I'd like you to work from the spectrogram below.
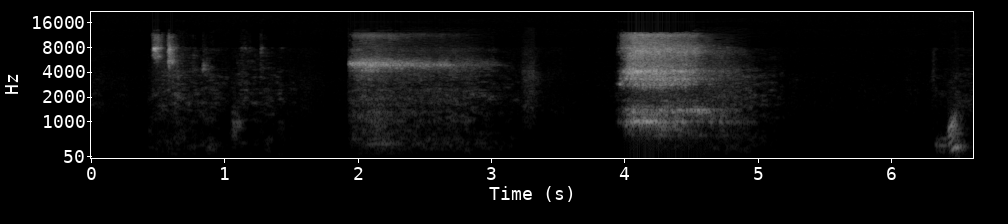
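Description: A group breathes in deeply together in a children's circle time: a short sniffing inhale, then two long, airy breaths a couple of seconds apart, the second fuller and louder, followed by a brief voiced exhale.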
